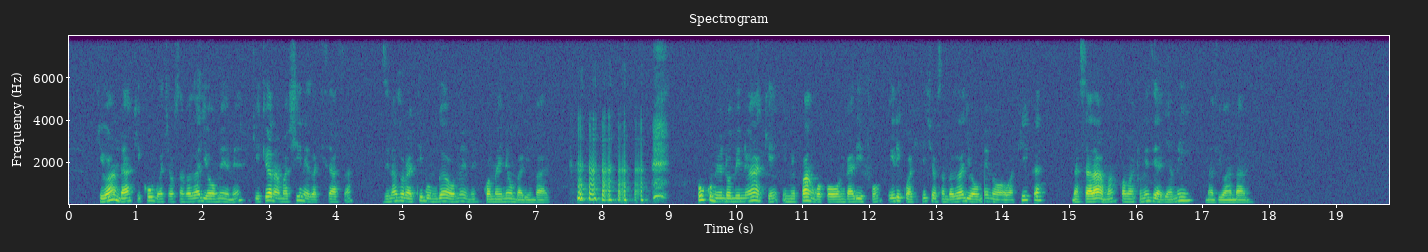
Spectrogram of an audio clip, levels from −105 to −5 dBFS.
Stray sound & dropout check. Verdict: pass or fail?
fail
